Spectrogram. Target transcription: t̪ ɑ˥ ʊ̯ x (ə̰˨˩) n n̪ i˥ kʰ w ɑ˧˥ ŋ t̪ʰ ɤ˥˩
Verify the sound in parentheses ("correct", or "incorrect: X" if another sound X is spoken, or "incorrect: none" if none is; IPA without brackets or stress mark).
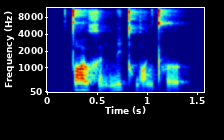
correct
